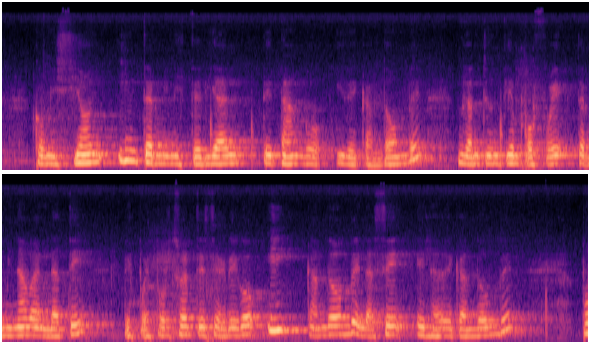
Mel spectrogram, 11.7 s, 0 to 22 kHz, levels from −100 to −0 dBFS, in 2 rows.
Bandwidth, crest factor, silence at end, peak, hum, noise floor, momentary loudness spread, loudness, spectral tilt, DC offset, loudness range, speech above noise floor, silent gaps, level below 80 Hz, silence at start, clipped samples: 4.5 kHz; 16 dB; 0 s; -4 dBFS; none; -47 dBFS; 10 LU; -22 LUFS; -10.5 dB/octave; under 0.1%; 3 LU; 26 dB; none; -64 dBFS; 0.35 s; under 0.1%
